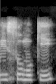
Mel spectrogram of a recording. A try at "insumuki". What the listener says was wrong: Insumuki, tu prononces bien la nasale, Insumuki.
